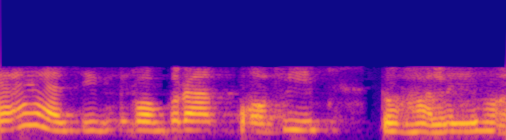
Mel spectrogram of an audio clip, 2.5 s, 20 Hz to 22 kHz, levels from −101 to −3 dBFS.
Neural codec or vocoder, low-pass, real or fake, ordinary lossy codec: codec, 24 kHz, 3.1 kbps, DualCodec; 3.6 kHz; fake; AAC, 16 kbps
